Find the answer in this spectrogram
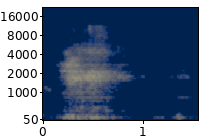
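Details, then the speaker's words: A 9.5-year-old boy with dystonic cerebral palsy, intrathecal baclofen, a PEG and epilepsy has difficulty clearing secretions. His noisy, rough breath carries a low throaty rattle and a short grunt from upper airway secretions. "He has problems with sleep, difficulty with sleep, and also difficulty, and you could hear that a little bit there in his throat, couldn't you, with clearing secretions."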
